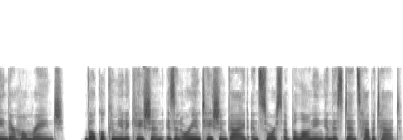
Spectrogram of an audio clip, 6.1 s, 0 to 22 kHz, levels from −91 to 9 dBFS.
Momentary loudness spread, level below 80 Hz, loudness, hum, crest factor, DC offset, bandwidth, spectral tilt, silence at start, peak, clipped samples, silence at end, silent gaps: 4 LU; -72 dBFS; -21 LUFS; none; 16 dB; under 0.1%; 12 kHz; -5 dB/octave; 0 s; -4 dBFS; under 0.1%; 0.05 s; 1.08-1.18 s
